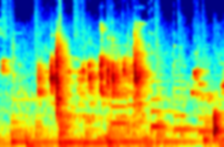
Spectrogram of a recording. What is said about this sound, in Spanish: Perdón por el sonido del pájaro.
